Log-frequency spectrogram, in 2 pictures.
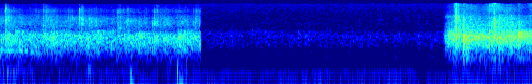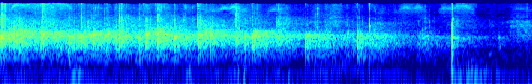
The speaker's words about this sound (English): will you guys give Nick a big round of applause as he comes up to the platform and shares?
